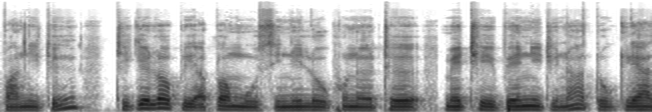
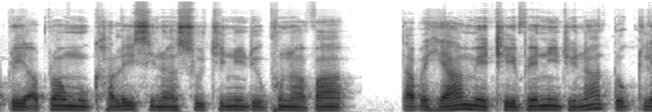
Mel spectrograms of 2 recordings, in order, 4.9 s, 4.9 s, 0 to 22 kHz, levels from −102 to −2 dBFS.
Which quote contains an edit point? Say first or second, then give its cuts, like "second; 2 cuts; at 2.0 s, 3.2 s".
first; 1 cut; at 3.3 s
